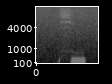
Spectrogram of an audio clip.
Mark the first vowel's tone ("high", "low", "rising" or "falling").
high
